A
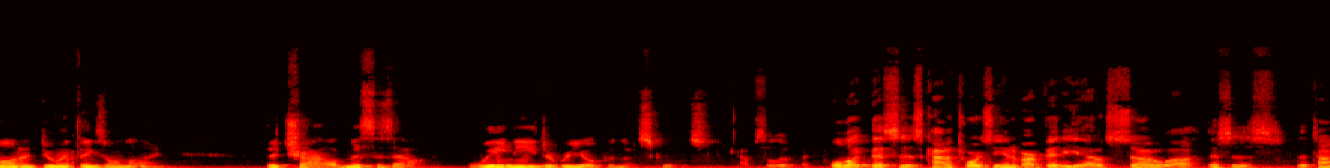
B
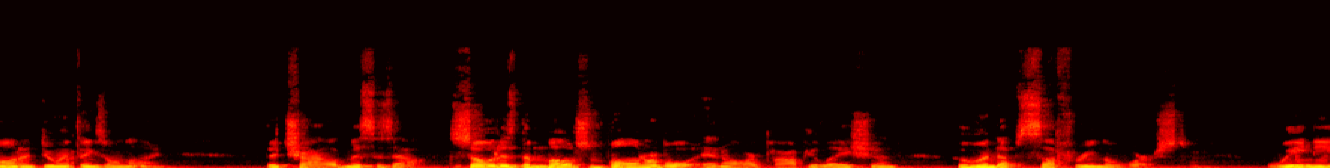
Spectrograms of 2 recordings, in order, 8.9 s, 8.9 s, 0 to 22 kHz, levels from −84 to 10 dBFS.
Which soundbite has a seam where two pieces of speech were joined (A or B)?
A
